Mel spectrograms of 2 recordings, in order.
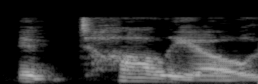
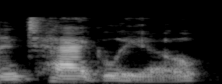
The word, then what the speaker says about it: intaglio: processes you need to be clear about relief intaglio that's the way that's pronounced not intaglio and plena graffiti so let's go through them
